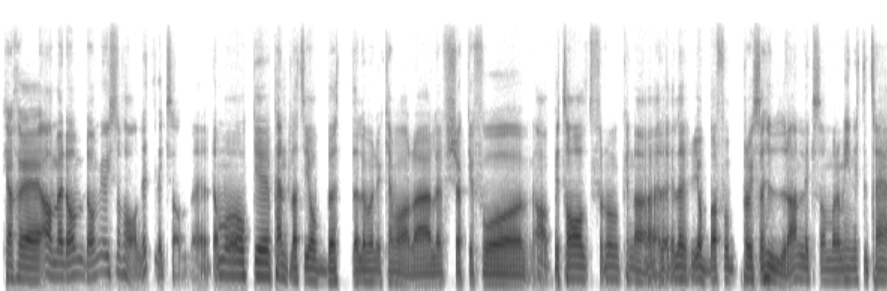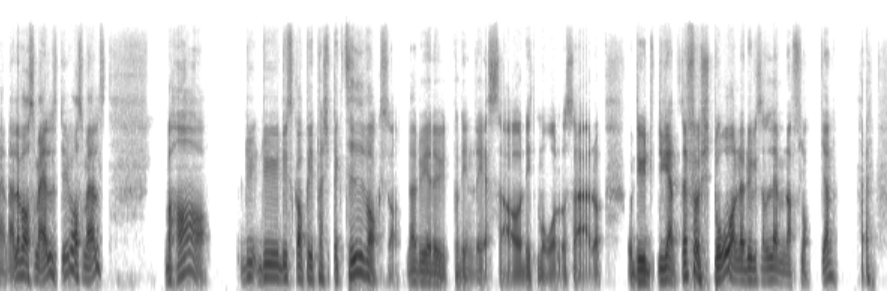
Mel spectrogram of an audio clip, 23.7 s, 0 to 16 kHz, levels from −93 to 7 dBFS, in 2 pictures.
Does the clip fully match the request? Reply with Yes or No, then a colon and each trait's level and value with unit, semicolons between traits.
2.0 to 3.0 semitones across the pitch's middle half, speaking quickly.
No: average, 3.7 semitones; fast, 225 wpm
